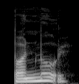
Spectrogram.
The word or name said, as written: båndmål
